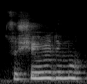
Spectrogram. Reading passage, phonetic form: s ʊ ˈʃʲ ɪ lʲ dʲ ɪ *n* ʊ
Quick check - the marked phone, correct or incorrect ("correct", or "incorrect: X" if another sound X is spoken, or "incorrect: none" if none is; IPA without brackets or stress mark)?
incorrect: m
